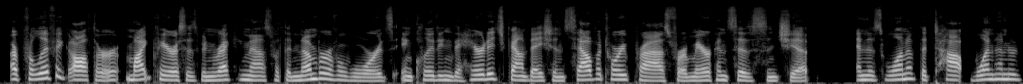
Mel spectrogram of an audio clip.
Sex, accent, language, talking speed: female, American, English, 175 wpm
